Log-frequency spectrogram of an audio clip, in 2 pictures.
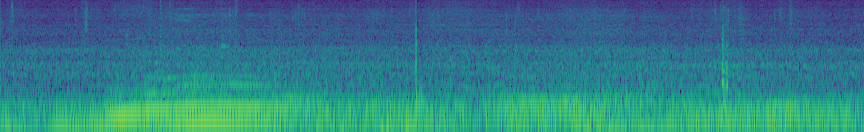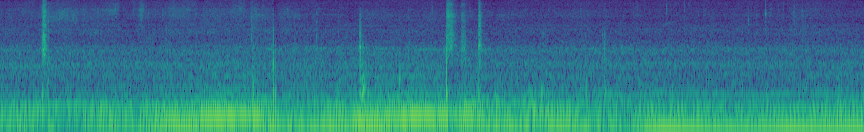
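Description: Jaguar F-Type's engine heard from the passenger seat as the car drives, its pitch rising and falling several times as it accelerates and eases off, over a steady low rumble. A few short, sharp cracks cut through it.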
